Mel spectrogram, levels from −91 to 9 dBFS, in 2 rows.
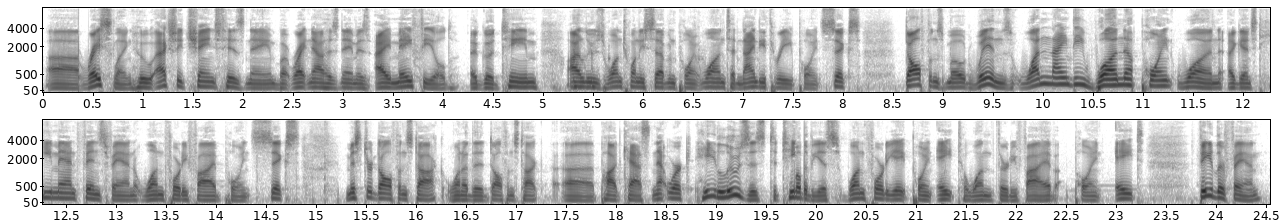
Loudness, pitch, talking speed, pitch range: -23 LUFS, 115 Hz, 130 wpm, 105-130 Hz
